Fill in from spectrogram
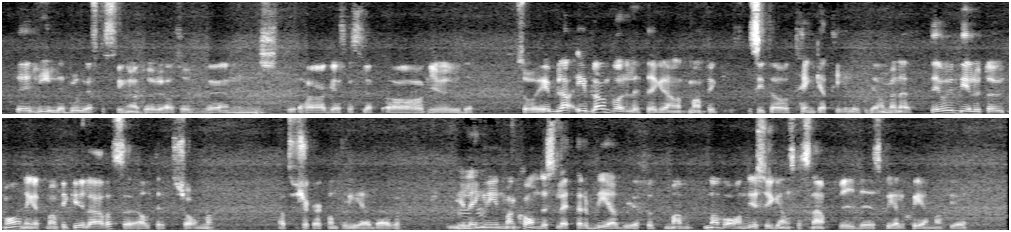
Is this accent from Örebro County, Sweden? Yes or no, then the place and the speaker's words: yes; Örebro, Örebro County, Sweden; Och som örebroare får man väl känna sig lite glad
